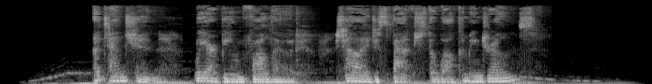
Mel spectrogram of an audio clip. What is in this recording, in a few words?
dispatching welcoming drones female normal personality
